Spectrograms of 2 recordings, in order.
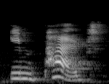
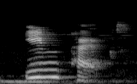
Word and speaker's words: impact: no preposition at all impact is a verb and the second syllable is rest but when is a noun you will say impact with the stress on the first syllable and you can and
